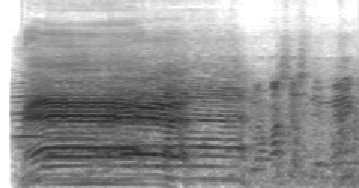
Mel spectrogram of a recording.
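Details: Goat kept as a sacrificial animal for the Qurban feast, filmed as funny entertainment for children; one long harmonic bleat lasting about a second and a half, then a quieter, rough, broken tail of sound.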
